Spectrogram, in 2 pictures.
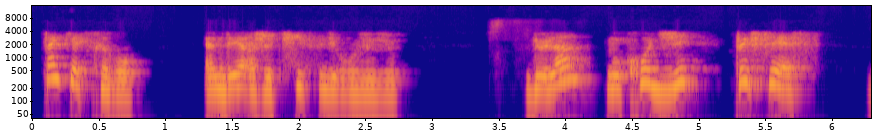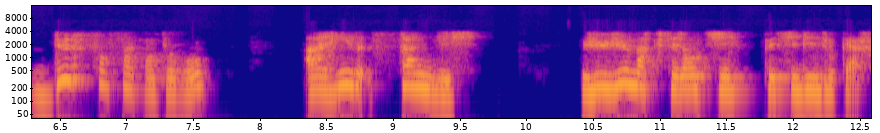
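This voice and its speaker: A man on a livestream, reading out chat messages in a running commentary with quick asides. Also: high voice. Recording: tinny phone-like sound in a roomy space.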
